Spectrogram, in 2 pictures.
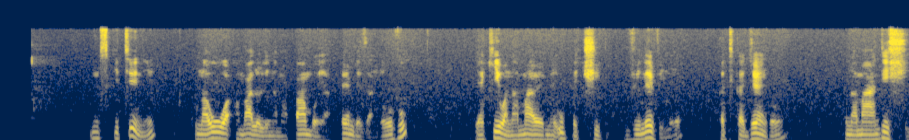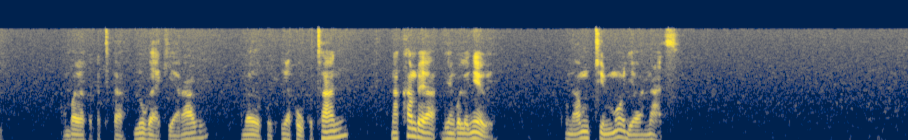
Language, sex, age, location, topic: Swahili, male, 36-49, Mombasa, government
